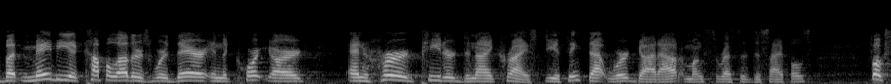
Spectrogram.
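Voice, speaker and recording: In lo-fi sound, a middle-aged pastor, a man with a soft voice on the high side, relates a story in a sermon, alternating loud, emphatic moments with hushed asides.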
